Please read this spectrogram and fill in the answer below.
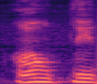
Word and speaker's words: remplis: Alors, mes yeux se sont remplis de larmes. Ký tự M này cũng phát âm là N, bởi vì đứng trước ký tự P, remplis de larmes, sans faire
